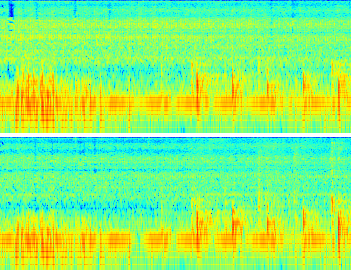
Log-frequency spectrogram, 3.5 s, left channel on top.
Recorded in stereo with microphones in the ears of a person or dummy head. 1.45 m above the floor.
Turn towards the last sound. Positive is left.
turn(degrees=-25)  # may be behind; listen again after turning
